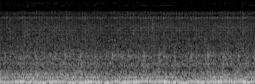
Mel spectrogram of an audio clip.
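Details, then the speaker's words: 1991 Nissan 300ZX, long-sitting engine, cold with gauge still reading cold, radiator refitted and filled with water: low rough idle with a dull knock under the rumble that started after initially running quiet; cause unconfirmed, owner hopes it fades when warm. "it ran perfectly fine when I first started it and I rubbed it and it made no noises and now it's making this knocking sound so not too sure what's going on there but"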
